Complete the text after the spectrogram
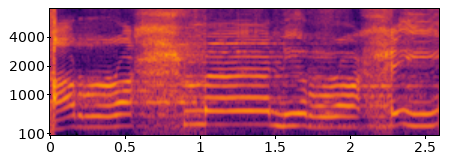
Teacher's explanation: یہاں بھی ہا، یہ حلق والی ہا ہے۔ رحمان اور رحیم دونوں ہا یہ حلق کے بیچ سے تھوڑا سا بجا کے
